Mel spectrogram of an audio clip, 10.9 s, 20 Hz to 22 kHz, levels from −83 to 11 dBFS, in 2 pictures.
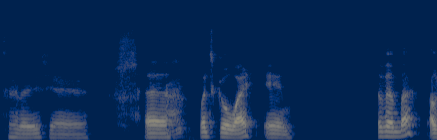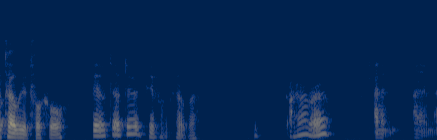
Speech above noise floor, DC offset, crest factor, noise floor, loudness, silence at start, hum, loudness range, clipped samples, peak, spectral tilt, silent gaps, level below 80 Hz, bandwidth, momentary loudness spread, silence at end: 46 dB; under 0.1%; 22 dB; -86 dBFS; -39 LUFS; 0.1 s; none; 15 LU; under 0.1%; -18 dBFS; -7.5 dB/octave; none; -80 dBFS; 9.4 kHz; 22 LU; 0.2 s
